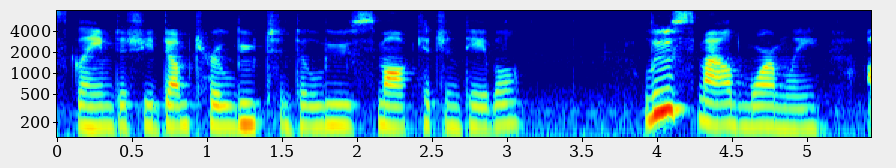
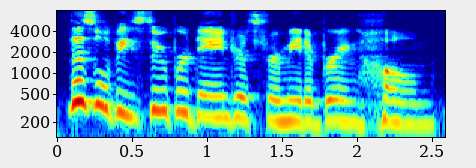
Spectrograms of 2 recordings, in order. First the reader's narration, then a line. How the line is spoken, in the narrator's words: Emily chuckled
